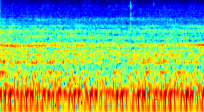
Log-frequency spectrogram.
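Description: Small engine running steadily in the background, an even low hum with a faint thin whine above it, most likely the portable generator powering the sump pump.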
